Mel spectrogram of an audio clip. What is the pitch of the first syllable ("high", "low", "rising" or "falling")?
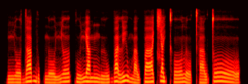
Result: low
